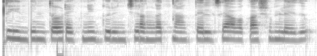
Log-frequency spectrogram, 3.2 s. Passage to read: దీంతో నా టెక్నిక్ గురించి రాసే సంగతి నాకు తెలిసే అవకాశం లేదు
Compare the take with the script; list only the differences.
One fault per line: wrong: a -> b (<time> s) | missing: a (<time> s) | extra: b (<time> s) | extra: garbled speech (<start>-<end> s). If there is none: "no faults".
missing: నా (0.6 s)
missing: రాసే (1.4 s)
